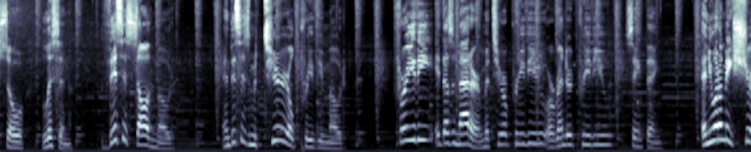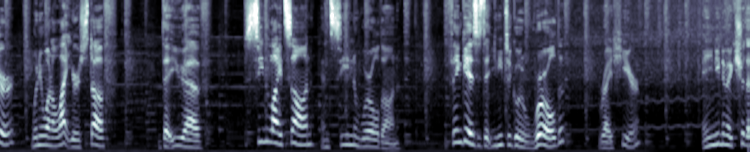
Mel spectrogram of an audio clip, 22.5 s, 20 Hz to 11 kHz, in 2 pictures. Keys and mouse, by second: 3.4 click, 13.6-18.3 drag.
